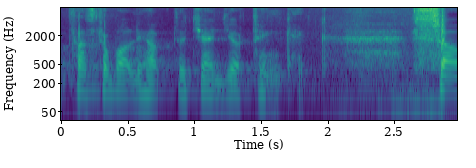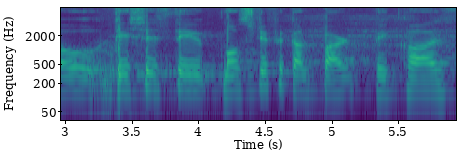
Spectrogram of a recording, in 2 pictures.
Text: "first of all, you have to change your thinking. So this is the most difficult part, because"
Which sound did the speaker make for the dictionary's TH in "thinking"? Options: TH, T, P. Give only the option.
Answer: T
